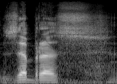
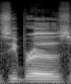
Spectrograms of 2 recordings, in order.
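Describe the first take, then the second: First: It is said with a British pronunciation. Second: It is said with an American pronunciation.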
